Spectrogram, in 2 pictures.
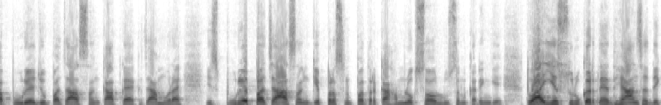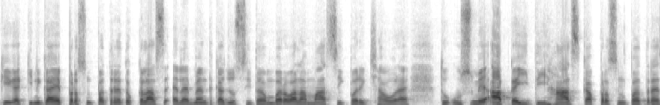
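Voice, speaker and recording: A man teaching an exam solution lesson, putting questions to students and answering them himself, repeating key phrases. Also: on the high side.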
